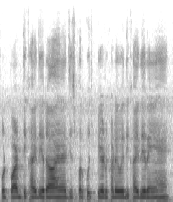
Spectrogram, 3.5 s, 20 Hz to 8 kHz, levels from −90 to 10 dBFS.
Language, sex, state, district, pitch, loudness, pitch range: Hindi, male, Uttar Pradesh, Shamli, 120 Hz, -18 LUFS, 120-125 Hz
